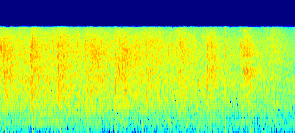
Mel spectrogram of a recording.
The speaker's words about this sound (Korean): 역사의 은혜를 내려주신 천지인 참부님께 감사의 큰 박수 올려드리겠습니다.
